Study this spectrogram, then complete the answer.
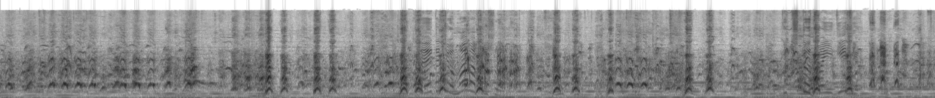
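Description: Puppies whine and yelp close by.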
